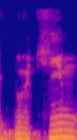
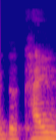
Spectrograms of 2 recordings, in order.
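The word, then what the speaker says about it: Durkheim: फिर अपने नेक्स्ट जिन्होंने स्थापित किया सब्जेक्ट को, दैट इज इमाइल डर्कहाइम। कोई दुर्खीम पढ़ रहा है, कोई दुर्खाइम पढ़ रहा है ना, नाम में प्रोनाउंसिएशन में कोई प्रॉब्लम की बात है नहीं। Email डर्कहाइम।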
